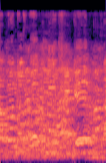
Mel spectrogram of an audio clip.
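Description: Several men's voices at once, chatter mixed with unaccompanied sung phrases, in a large room with no percussion.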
